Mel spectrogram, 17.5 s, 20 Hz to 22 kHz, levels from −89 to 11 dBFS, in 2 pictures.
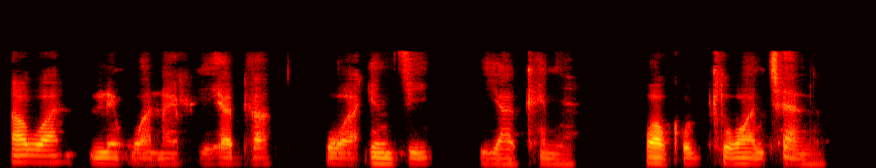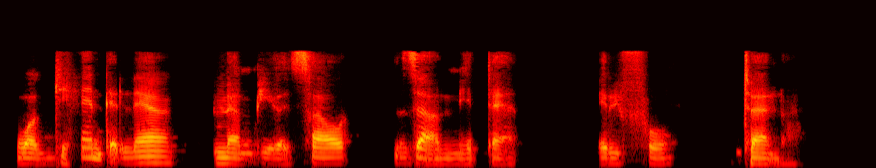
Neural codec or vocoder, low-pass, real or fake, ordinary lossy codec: codec, 16 kHz, 1 kbps, X-Codec, HuBERT features, trained on general audio; 7.2 kHz; fake; MP3, 48 kbps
